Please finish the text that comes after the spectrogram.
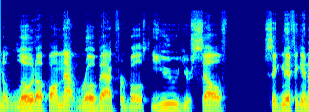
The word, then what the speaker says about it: Rhoback: If you guys haven't already, it's time to load up on that Roback for both you, yourself, significant others, your buddies, whoever it is.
